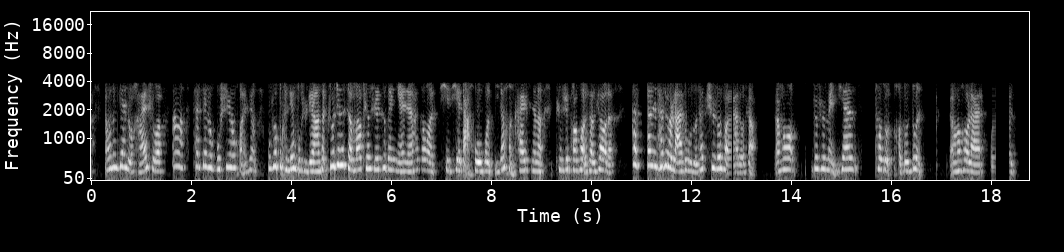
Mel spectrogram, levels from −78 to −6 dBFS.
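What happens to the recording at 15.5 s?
From 15.35 to 15.71 s there is VoIP packet loss concealed by the speech codec. About 330 ms of data is missing, and the decoder keeps extrapolating its last pitch and spectral envelope while lowering the gain. The result is a brief stretched, fading sound, after which the codec mutes from the third lost frame in a row, and the sound stays weak for a moment after the signal returns.

Under this, as across the whole clip, the heavy G.723.1 codec at 6.3 kbit/s removes everything above 4 kHz and updates its voice model only every 30 ms. That leaves the speech muffled and hoarse, with smeared consonants, which sets it apart from a simple low-pass filter, where the sound would be dulled but clean.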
